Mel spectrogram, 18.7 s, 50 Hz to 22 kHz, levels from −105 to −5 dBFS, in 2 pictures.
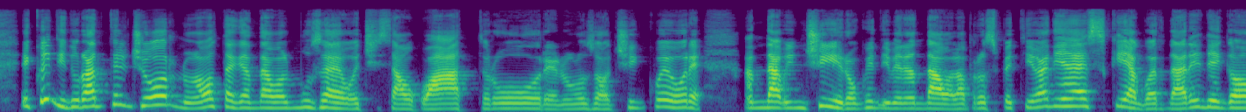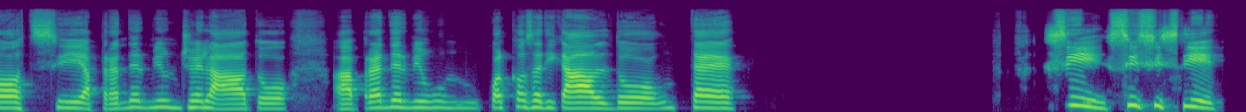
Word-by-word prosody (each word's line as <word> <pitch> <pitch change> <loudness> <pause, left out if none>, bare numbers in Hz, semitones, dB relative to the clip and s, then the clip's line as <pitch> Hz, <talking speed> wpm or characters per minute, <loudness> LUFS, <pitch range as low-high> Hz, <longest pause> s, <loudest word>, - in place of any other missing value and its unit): e - - -2
quindi 460 - 0
durante 250 +5 +2
il 315 - -6
giorno 280 -4 +1
una 195 - -2
volta 250 0 0
che 215 - -3
andavo 205 0 0
al 205 0 -3
museo 215 -5 0
e - - -5
ci - - -12
stavo 170 -2 -2
4 180 +1 +1
ore, 185 -3 -3
non 165 +1 -9
lo 180 - -7
so, 170 -2 -4
5 215 +7 -5
ore, 215 -4 0 0.3
andavo 210 0 +3
in 210 0 -5
giro, 205 -5 0
quindi 215 -1 -6
me 190 - -3
ne 185 - -1
andavo 185 -1 +3
alla 175 +1 -2
prospettiva 205 +5 -3
Nevskij 260 0 +2
a 205 - +4
guardare 180 +4 0
i 240 - -6
negozi, 210 -1 +1
a 185 - 0
prendermi 210 +6 -5
un 230 -2 -5
gelato, 180 -4 0 0.4
a 170 0 +2
prendermi 220 +3 -1
un 215 0 -5
un 205 -1 -14
qualcosa 225 +2 -2
di 215 -1 -6
caldo, 195 -1 +4
un 205 - -11
tè. 200 -2 +3 2.3
Sì, 275 -8 +3
sì, 305 +11 +2
sì, 290 0 +1
sì, 220 -7 +2
205 Hz, 165 wpm, -23 LUFS, 185-230 Hz, 2.3 s, a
